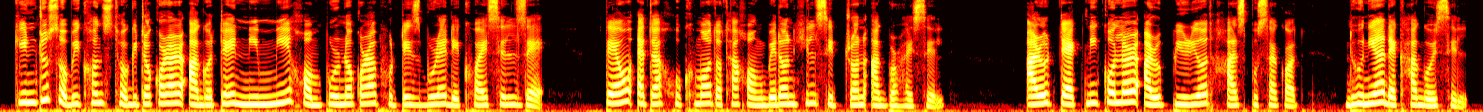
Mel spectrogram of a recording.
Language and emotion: Assamese, neutral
